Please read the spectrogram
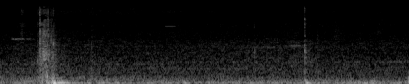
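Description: Front door being shut and locked: a sharp thump about half a second in, then a lighter latch click near three seconds, over a low background rumble.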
